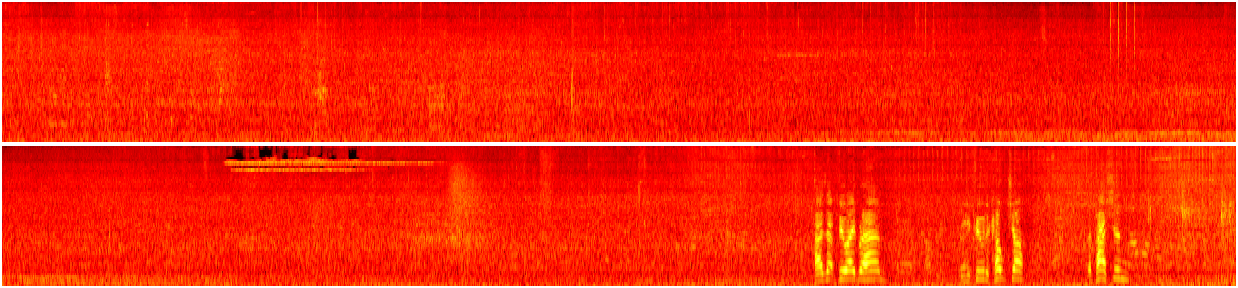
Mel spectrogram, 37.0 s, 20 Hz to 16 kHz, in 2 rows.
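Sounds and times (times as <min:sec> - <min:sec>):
city road traffic noise: 0:00.0 - 0:37.0.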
